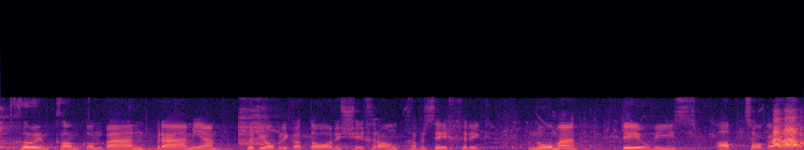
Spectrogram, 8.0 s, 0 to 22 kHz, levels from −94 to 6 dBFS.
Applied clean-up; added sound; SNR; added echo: none; Fowl; 6 dB; none.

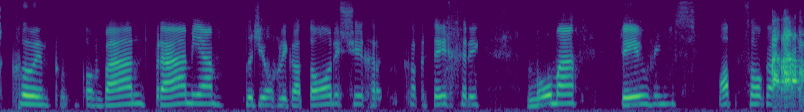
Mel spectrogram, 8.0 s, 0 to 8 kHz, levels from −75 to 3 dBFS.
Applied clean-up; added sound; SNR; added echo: neural diffusion model UNIVERSE++.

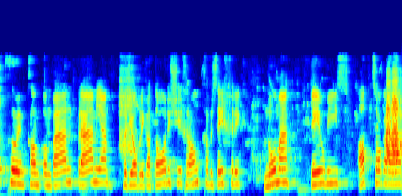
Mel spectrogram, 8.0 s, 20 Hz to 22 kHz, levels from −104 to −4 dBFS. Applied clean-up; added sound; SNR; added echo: classical method log-MMSE.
